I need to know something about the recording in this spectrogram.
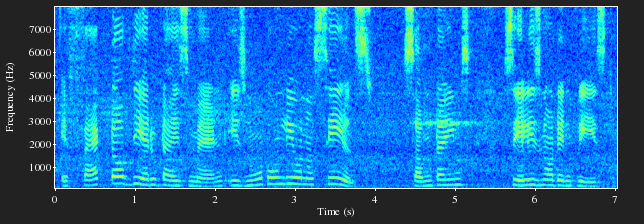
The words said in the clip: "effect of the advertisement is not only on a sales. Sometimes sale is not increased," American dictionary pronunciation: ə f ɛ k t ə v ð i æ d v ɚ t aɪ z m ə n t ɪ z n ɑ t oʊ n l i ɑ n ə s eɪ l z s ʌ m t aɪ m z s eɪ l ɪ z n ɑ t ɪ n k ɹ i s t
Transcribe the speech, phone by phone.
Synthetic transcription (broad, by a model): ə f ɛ k t ə v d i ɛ d ɚ t aɪ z m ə n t ɪ z n ɑ t oʊ n l i ɑ n ə s eɪ l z s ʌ m t aɪ m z s eɪ l ɪ z n ɑ t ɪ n k ɹ i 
